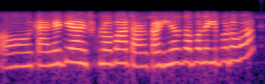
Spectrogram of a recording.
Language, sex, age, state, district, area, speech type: Assamese, female, 45-60, Assam, Jorhat, urban, conversation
